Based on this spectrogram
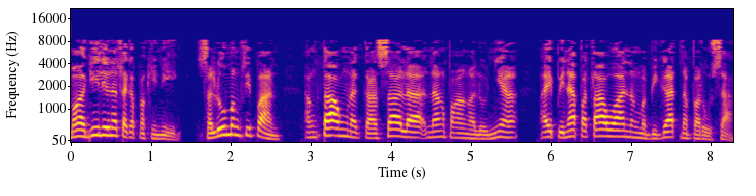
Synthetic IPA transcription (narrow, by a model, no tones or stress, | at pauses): mɐŋaɡiːlɪwnɐt̪ɐɡapɐkɪnɪ̰ɡ̚ | sɐluːmɐŋt̪ɪpan | ʔɐŋt̪aːʔo̞ŋnɐɡ̚kasaːlanɐŋpɐŋaŋɐlona | ʔɐjpɪnaːpɐt̪aːwɐnɐŋmɐbɪɡat̪̚nɐpɐɾuːsa̰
